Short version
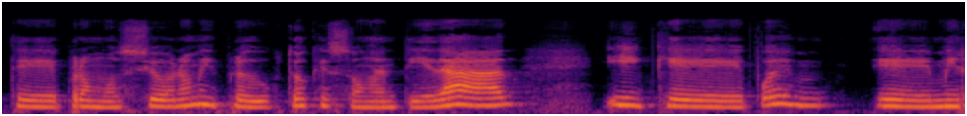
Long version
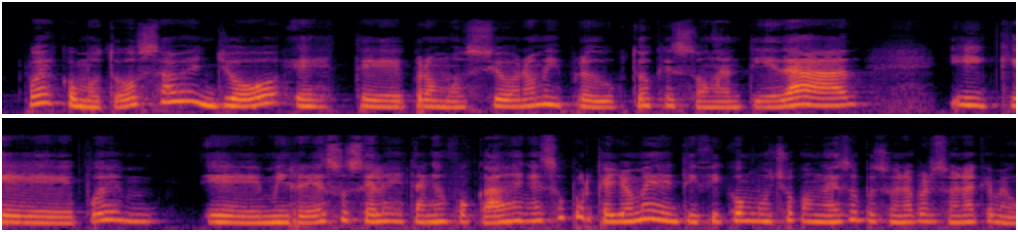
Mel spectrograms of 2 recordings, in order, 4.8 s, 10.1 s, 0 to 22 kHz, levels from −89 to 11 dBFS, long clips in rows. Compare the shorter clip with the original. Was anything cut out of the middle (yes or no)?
no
